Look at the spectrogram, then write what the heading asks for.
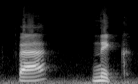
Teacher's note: Panic is pa-nick, which means I will stress on pa and it's pronounced as panic.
